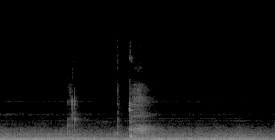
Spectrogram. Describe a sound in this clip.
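Thick liquid pours and splashes into a glass.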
